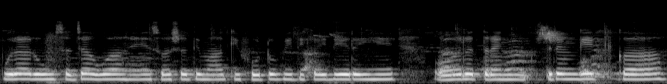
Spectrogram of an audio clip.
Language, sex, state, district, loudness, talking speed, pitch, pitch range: Hindi, female, Rajasthan, Barmer, -14 LUFS, 160 wpm, 235 Hz, 230-240 Hz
